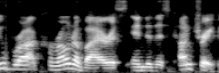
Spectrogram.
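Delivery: ordinary delivery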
